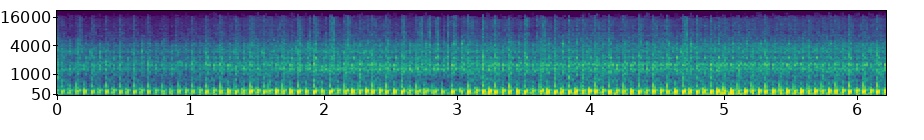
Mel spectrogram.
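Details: Stihl pole pruner after carburetor cleaning and repair (years of stored fuel caused no-run), fuel primed via the bulb: small engine buzzes fast and even with steady firing, no stumbling or surging; starts and runs well.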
